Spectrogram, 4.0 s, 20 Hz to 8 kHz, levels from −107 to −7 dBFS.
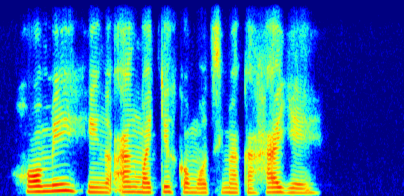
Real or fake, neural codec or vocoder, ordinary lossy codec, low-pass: real; none; Opus, 16 kbps; 7.2 kHz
